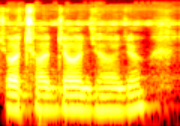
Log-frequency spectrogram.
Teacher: व्यंजन भी कहा जाता है दूसरा होता है स्पर्श संघर्षी व्यंजन च वर्ग के उच्चारण में वायु कुछ घर्षण के साथ निकलती है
